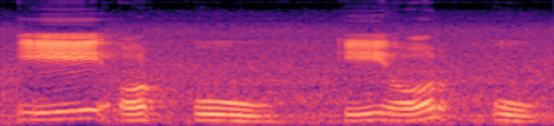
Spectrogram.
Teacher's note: और इसका भी एक उपभेद बताया है, अर्धसंव्रत। अर्धसंव्रत मतलब थोड़ा आधा, थोड़ा होठ खुलते हैं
